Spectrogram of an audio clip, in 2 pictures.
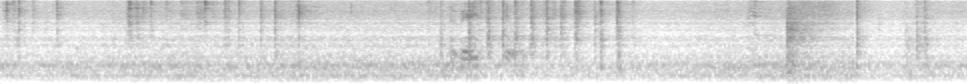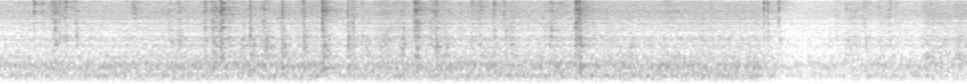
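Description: Small metal parts click and tap against a metal panel.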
